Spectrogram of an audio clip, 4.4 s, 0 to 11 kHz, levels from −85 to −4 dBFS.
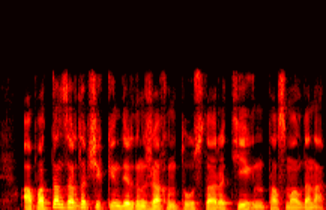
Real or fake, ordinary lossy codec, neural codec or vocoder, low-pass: real; none; none; 7.2 kHz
